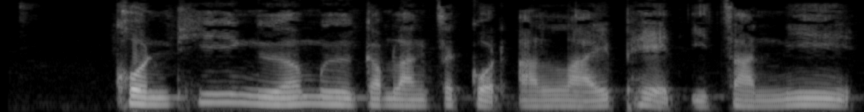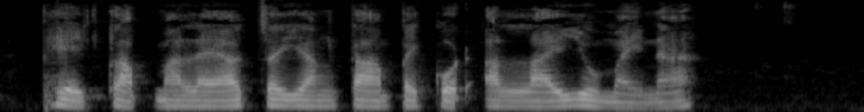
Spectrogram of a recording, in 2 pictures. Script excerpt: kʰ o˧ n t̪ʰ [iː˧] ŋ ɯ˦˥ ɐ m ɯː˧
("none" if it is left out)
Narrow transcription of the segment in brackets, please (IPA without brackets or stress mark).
iː˥˩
